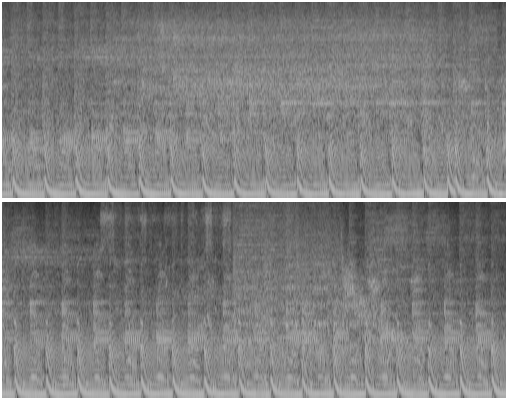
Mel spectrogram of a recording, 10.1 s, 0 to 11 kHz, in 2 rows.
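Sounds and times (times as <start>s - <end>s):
distorted kick drum: 0.0s - 10.0s.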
